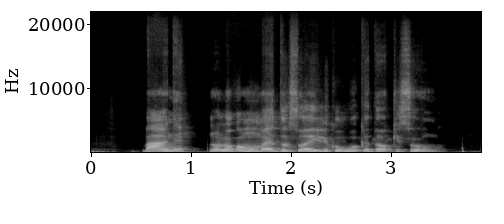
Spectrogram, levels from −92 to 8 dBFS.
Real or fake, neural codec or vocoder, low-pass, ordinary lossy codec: fake; codec, 44.1 kHz, 7.8 kbps, DAC; none; none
